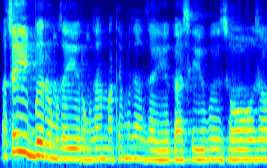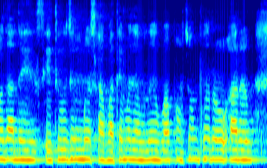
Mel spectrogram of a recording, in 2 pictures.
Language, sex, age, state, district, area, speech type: Bodo, female, 45-60, Assam, Udalguri, rural, spontaneous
